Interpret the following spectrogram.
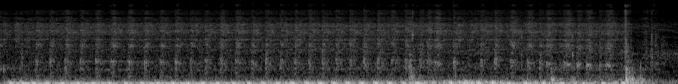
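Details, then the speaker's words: Toyota Celica after a head gasket and timing belt job, during a crank-no-start lasting about three hours of diagnosis: the starter churns in a pulsing rhythm of three to four beats a second and never catches. Behavior changes between crank attempts. Crank no start. "You wait 2 seconds, you crank it over again, it changes what happens. Like, watch. That, and then compare that to this car. Doesn't make no sense."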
